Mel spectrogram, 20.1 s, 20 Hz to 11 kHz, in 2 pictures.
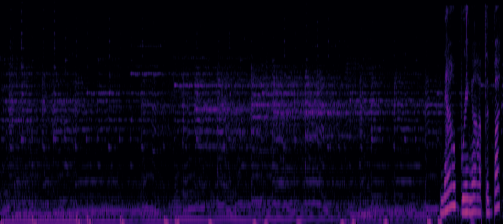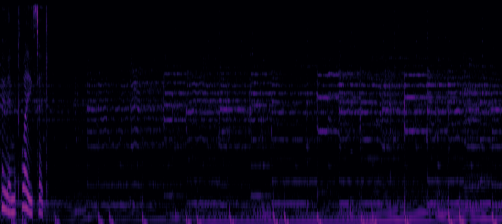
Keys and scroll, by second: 8.3 space, 8.6 space, 13.3 Down, 13.5 shift+Up, 13.7 shift+Up, 17.3 space, 17.6 space, 19.8 space.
